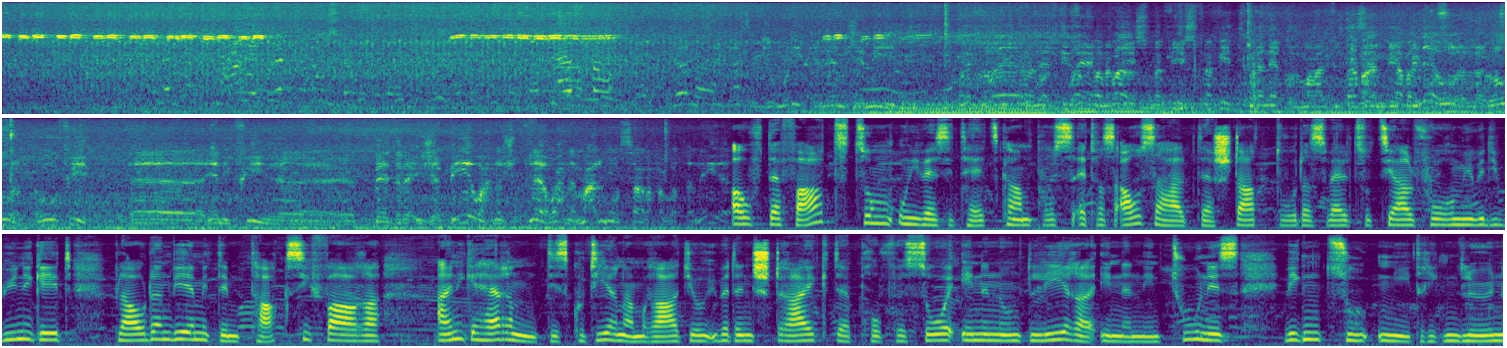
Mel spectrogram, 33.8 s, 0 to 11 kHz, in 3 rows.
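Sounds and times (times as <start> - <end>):
busy street traffic engine rumble at a crowded intersection: 0.0 - 33.8
murmur of voices: 1.0 - 33.8
short high-pitched horn or whistle blasts: 3.4 - 4.8
speech: 14.2 - 33.8.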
